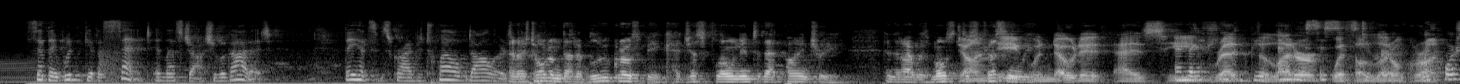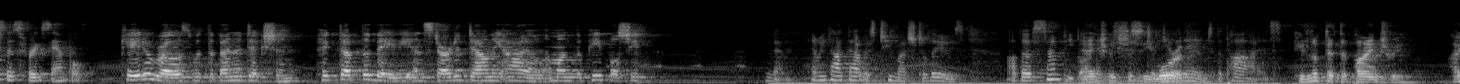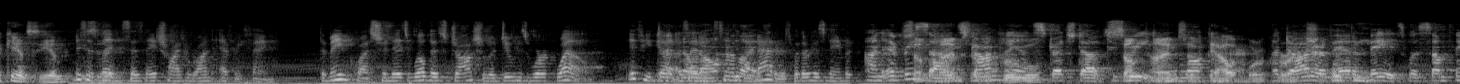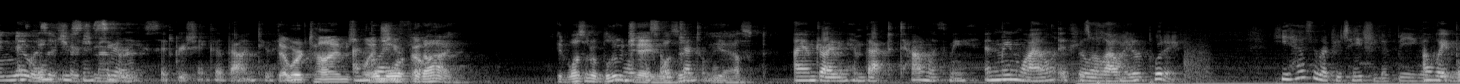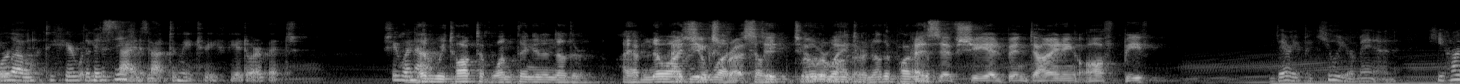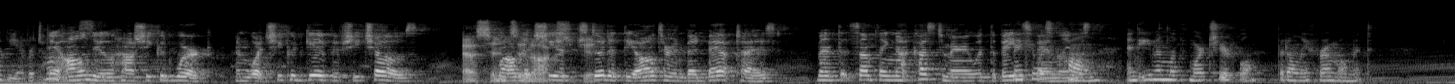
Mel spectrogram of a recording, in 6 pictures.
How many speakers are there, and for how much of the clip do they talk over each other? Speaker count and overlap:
5, about 32%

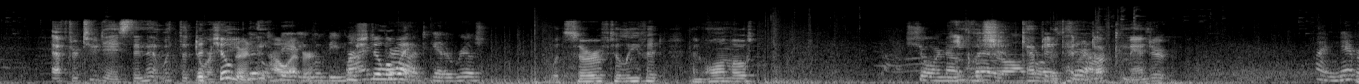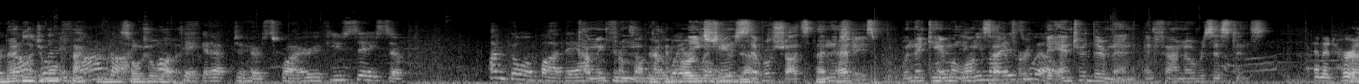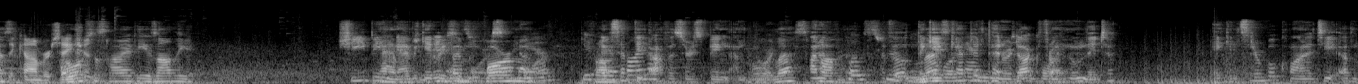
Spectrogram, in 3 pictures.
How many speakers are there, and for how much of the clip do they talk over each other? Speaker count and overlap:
4, about 44%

